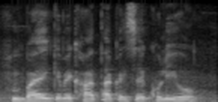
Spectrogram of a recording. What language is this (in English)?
Bhojpuri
